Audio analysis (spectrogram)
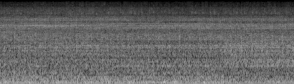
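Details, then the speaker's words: Idling petrol engine with a fast, light tick riding over the run; using a screwdriver as a stethoscope, the tick is traced to the timing set (timing chain). "We already knew that it's coming from the timing set down there."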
